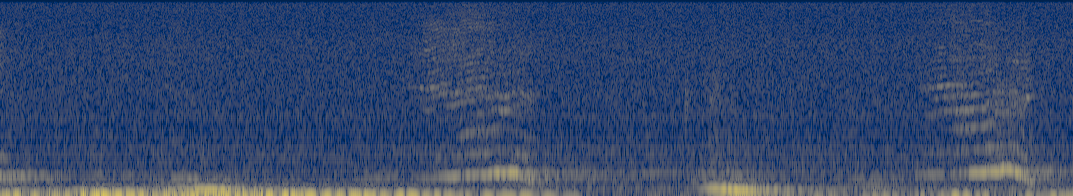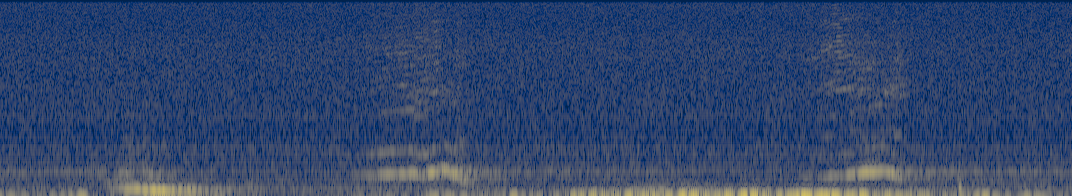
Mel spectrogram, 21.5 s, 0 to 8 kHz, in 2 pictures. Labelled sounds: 4.1	5.2	humpback whale, 0.86 to 5.2 kHz
9.2	10.1	humpback whale, 0.99 to 2.7 kHz
14.5	14.9	humpback whale, 1.3 to 3.6 kHz
18.9	19.3	humpback whale, 1.8 to 3.9 kHz

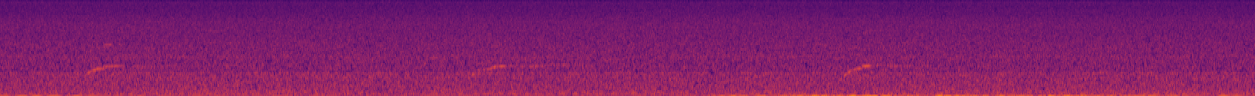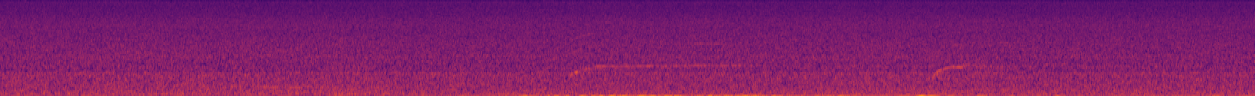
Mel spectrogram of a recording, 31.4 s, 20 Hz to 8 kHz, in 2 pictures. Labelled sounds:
1.1	1.6	humpback whale, 0.80 to 0.99 kHz
6.0	6.4	humpback whale, 0.83 to 1.0 kHz
10.6	10.9	humpback whale, 0.80 to 1.0 kHz
27.4	27.9	humpback whale, 0.80 to 1.1 kHz

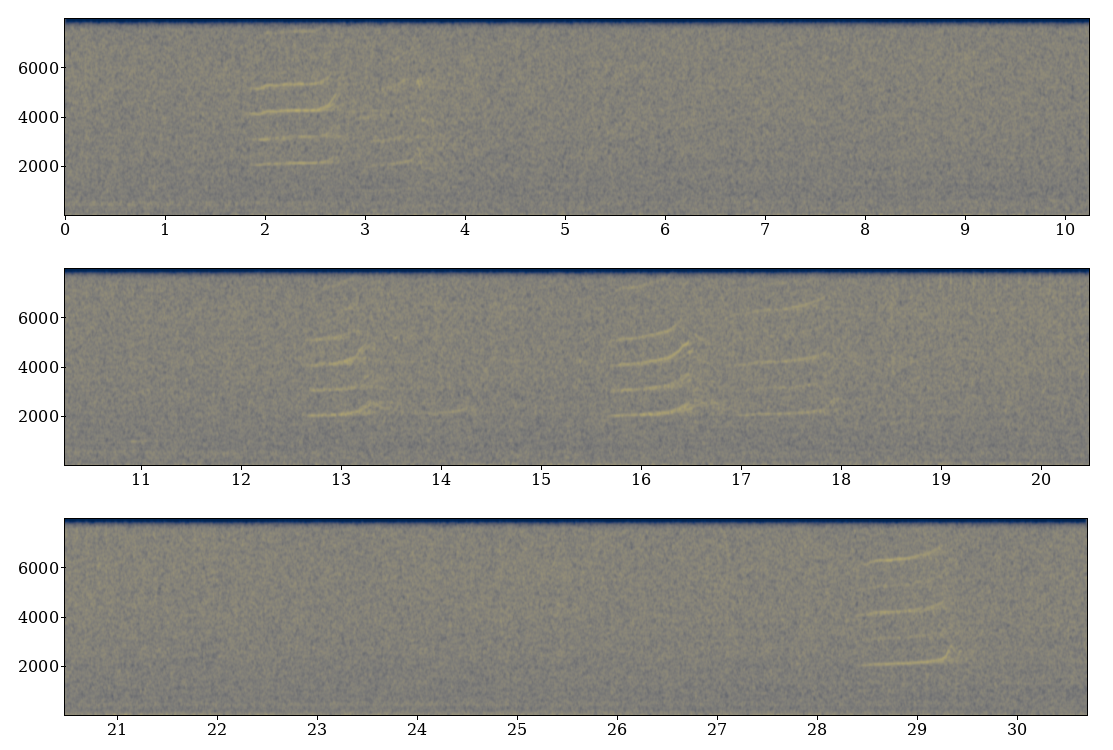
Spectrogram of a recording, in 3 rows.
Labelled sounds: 15.6	16.8	killer whale, southern resident, 2.0 to 5.6 kHz
28.4	29.4	killer whale, southern resident, 2.0 to 6.8 kHz

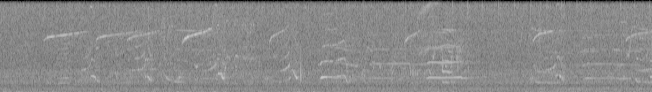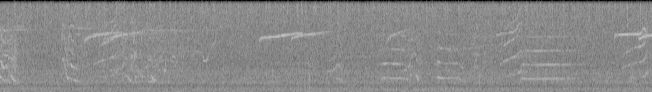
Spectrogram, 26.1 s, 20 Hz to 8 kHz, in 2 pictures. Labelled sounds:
0.9	1.6	killer whale, southern resident, 4.7 to 5.2 kHz
2.0	2.5	killer whale, southern resident, 4.7 to 5.1 kHz
3.6	4.3	killer whale, southern resident, 4.3 to 5.6 kHz
6.4	6.9	killer whale, southern resident, 1.2 to 1.5 kHz
8.5	9.1	killer whale, southern resident, 3.6 to 4.1 kHz
10.7	11.1	killer whale, southern resident, 4.9 to 5.3 kHz
11.6	12.6	killer whale, southern resident, 1.1 to 2.5 kHz
14.9	15.5	killer whale, southern resident, 5.0 to 5.2 kHz
18.2	19.1	killer whale, southern resident, 4.6 to 5.1 kHz
20.6	21.2	killer whale, southern resident, 2.4 to 2.6 kHz
23.4	24.2	killer whale, southern resident, 1.2 to 3.7 kHz
25.3	25.9	killer whale, southern resident, 4.9 to 5.2 kHz

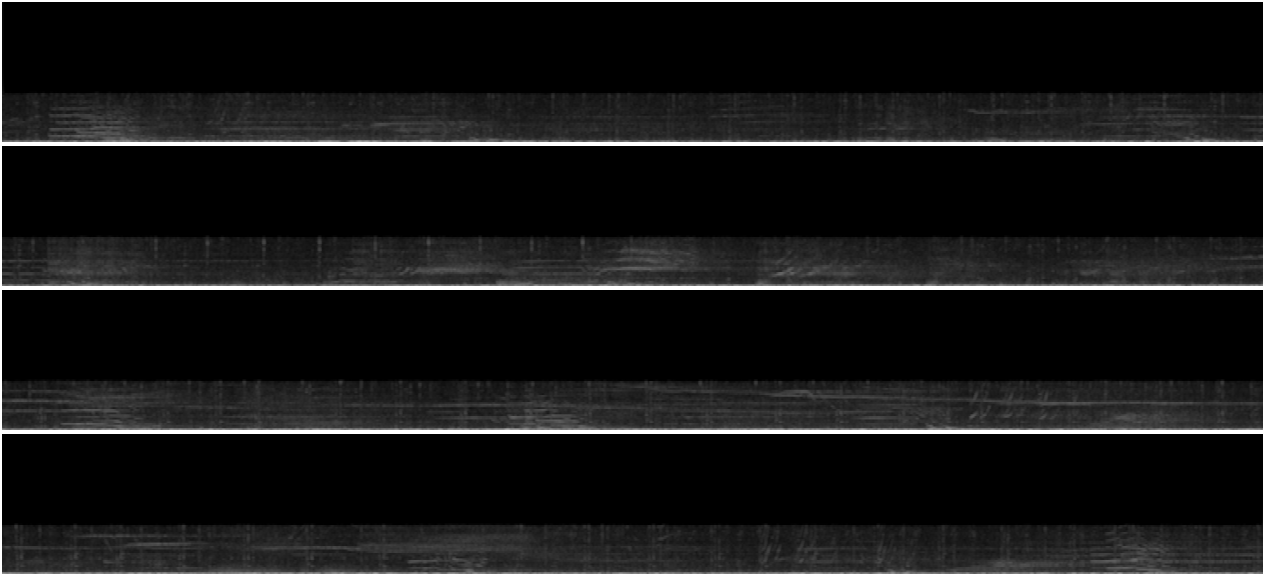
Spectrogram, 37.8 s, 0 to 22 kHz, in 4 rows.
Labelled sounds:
9.2	10.6	killer whale, southern resident, 0.41 to 7.6 kHz
15.0	15.9	killer whale, southern resident, 0.39 to 5.2 kHz

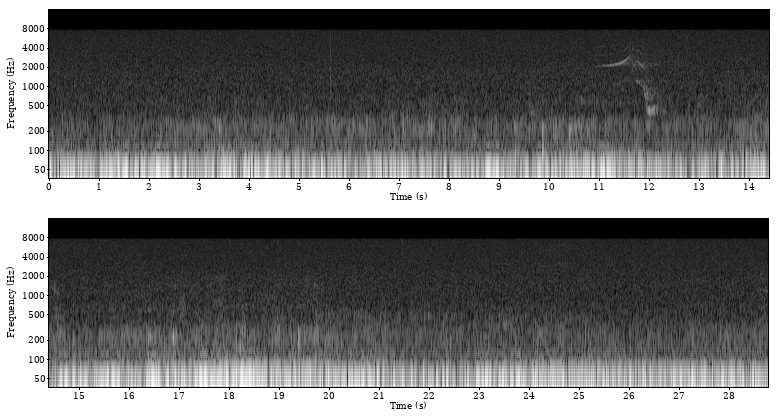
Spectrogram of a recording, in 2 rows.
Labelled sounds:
10.8	12.2	killer whale, 0.42 to 4.4 kHz

